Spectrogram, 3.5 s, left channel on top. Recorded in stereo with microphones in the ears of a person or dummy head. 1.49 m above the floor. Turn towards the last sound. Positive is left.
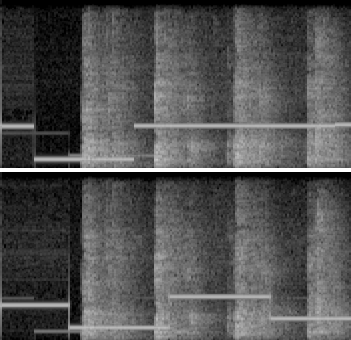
turn(degrees=25)  # may be behind; listen again after turning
